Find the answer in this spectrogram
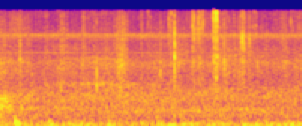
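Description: Faint rustling and a few light clicks from gloved hands working an overhead tree branch.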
